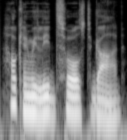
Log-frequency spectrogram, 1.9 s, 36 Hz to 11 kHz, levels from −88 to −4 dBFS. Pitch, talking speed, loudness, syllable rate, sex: 105 Hz, 220 wpm, -16 LUFS, 4.5 syllables/s, male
